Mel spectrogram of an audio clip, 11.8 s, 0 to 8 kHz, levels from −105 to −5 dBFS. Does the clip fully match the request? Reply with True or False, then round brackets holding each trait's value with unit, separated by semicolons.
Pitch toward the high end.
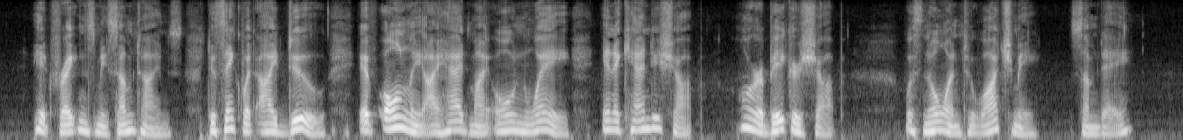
False (125 Hz)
